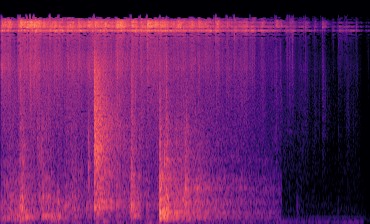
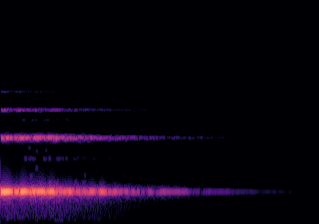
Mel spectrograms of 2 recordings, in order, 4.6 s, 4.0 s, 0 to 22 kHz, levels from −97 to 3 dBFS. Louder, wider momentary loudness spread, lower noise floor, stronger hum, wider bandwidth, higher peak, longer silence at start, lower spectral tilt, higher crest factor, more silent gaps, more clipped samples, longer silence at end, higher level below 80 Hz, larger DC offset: first, -16 LUFS vs -30 LUFS; second, 15 LU vs 20 LU; second, -49 dBFS vs -90 dBFS; neither; first, 17 kHz vs 3.1 kHz; first, -2 dBFS vs -16 dBFS; about the same, 0 s vs 0 s; first, -2 dB/octave vs 1 dB/octave; about the same, 18 dB vs 18 dB; neither; neither; second, 0.6 s vs 2.4 s; first, -58 dBFS vs under -90 dBFS; neither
